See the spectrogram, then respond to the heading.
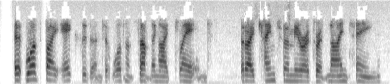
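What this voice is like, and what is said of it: New Zealand accent. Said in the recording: “you have this wonderful accent. You're from New Zealand.”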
